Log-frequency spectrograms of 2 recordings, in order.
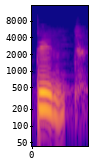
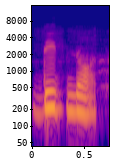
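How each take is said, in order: First: It is one short word with the middle d dropped. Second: It is said as two full separate words.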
